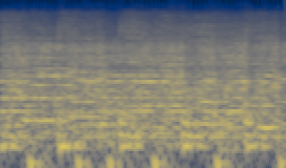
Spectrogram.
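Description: Live rock band playing a song: guitar over a steady, driving beat in the low end.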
